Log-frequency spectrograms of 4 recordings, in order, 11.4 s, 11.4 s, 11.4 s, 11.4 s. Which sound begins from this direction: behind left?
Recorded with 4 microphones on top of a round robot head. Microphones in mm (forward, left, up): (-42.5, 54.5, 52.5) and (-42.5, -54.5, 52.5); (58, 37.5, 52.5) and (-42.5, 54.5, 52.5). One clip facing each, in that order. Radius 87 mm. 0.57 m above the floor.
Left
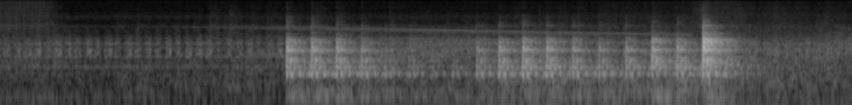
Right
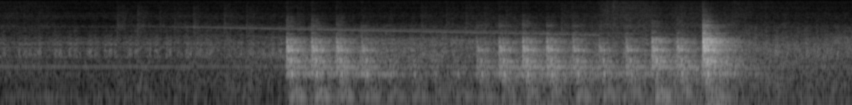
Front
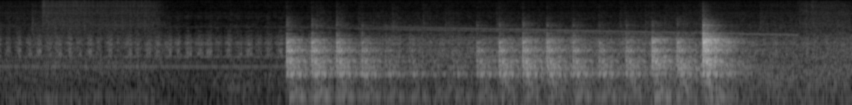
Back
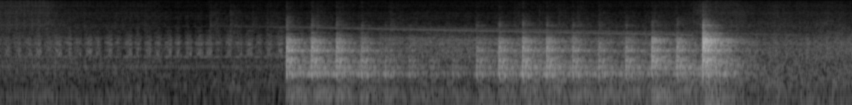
Knocking, at 3.8 s.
